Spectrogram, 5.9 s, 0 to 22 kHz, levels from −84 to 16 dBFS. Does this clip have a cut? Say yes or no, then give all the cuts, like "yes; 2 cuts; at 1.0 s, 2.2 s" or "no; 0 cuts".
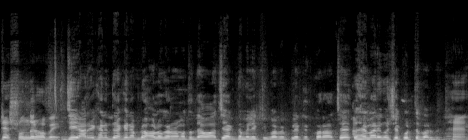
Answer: yes; 1 cut; at 4.4 s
